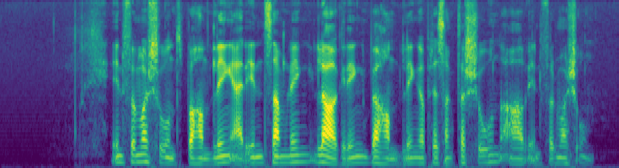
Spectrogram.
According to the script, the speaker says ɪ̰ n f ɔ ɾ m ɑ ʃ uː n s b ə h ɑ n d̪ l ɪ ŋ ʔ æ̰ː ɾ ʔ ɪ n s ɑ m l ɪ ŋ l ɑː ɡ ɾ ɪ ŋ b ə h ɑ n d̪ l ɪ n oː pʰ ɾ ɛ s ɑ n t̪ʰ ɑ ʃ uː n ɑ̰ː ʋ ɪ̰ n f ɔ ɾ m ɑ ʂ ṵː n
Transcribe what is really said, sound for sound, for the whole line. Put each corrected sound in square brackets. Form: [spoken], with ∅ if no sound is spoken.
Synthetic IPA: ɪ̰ n f ɔ ɾ m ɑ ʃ uː n s b ə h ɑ n d̪ l ɪ ŋ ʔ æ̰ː ɾ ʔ ɪ n s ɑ m l ɪ ŋ l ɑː ɡ ɾ ɪ ŋ b ə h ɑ n d̪ l ɪ [ŋ] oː pʰ ɾ ɛ s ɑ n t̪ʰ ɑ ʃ uː n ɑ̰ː ʋ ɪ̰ n f ɔ ɾ m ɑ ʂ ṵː n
